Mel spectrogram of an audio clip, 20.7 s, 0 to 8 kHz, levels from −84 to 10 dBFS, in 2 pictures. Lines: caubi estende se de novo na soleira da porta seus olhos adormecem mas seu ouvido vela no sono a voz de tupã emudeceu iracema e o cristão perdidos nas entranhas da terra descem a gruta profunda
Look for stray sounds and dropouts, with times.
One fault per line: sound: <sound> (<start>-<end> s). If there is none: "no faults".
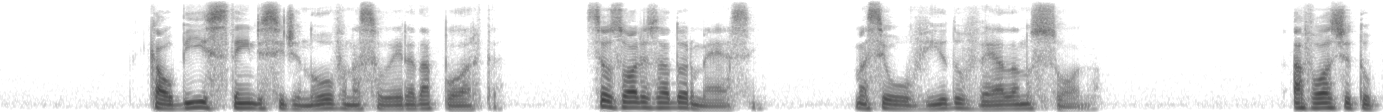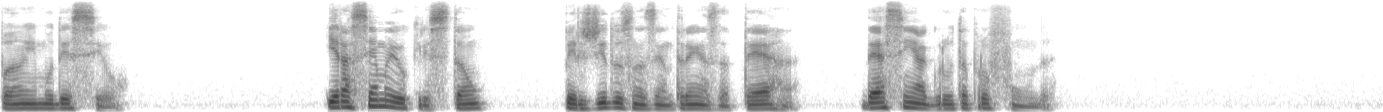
no faults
